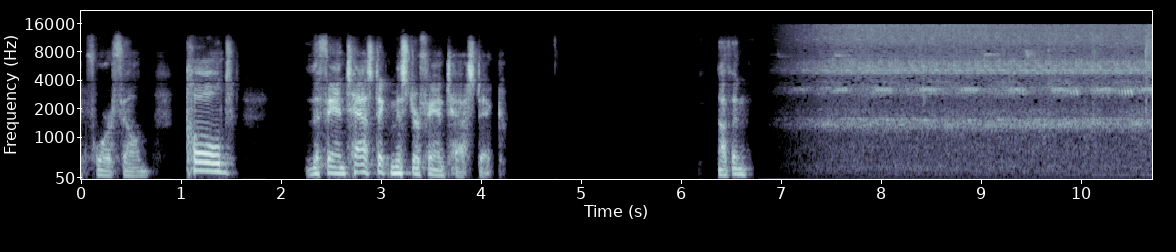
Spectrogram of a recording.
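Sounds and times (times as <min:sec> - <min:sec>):
speech: 0:00.0 - 0:01.6, 0:02.2 - 0:04.3, 0:06.4 - 0:06.8
chorus of crickets chirping: 0:07.0 - 0:10.7.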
